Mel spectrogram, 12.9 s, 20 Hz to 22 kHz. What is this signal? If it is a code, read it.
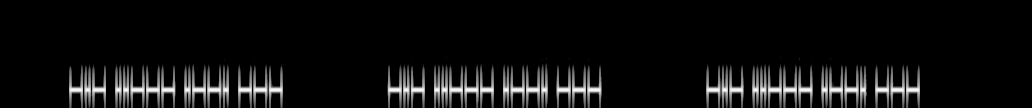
Morse code, heard as a keyed tone, about 25 wpm, 700 Hz. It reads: K2PO K2PO K2PO
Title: Easy Call Signs Repeated 3x - 25wpm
